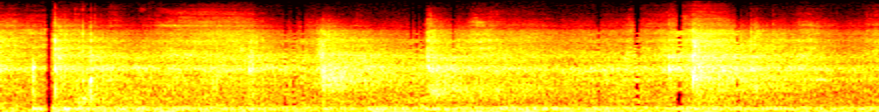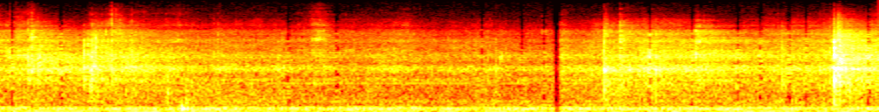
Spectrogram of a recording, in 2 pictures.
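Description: Ice hockey skate blades scraping and carving on the rink ice in a string of short scrapes, with a sharp crack of a stick or puck, the loudest sound, near the end. A steady low hum runs underneath.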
